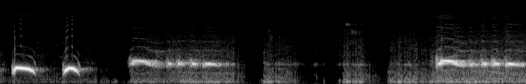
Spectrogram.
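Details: Local kuk-3 spotted dove calling a female, with two quick hooked coos followed by long, softer quavering trills that rise then fade, separated by quiet gaps.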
